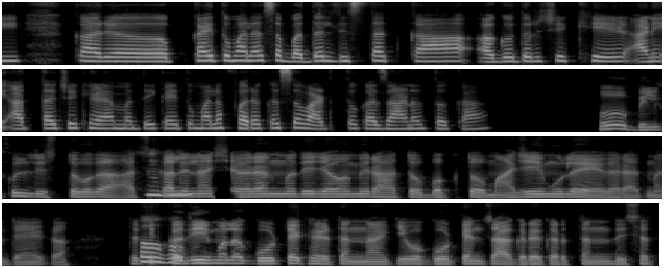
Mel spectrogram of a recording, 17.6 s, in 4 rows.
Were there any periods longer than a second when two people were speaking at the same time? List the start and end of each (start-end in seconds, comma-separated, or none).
none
